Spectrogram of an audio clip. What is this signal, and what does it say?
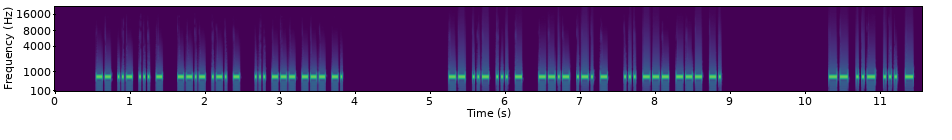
Morse code, heard as a keyed tone, about 38 wpm, 700 Hz. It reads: MUST QRT SOON MUST QRT SOON MUST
